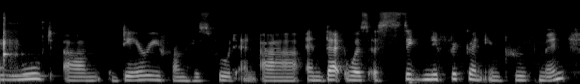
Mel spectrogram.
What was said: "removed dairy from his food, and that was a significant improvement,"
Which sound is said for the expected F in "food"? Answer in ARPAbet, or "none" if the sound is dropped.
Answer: F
